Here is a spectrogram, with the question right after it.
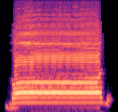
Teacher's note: ضاد بھی حروف مستعالیہ میں سے ہے، اسے بھی پر پڑھیں گے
